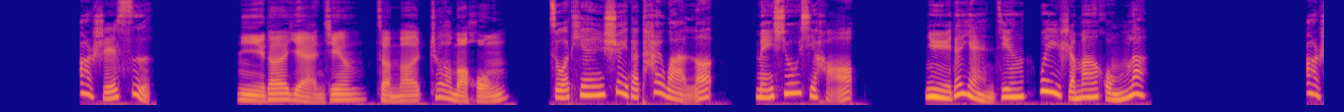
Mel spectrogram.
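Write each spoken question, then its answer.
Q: 女的眼睛为什么红了?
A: 昨天睡得太晚了,没休息好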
